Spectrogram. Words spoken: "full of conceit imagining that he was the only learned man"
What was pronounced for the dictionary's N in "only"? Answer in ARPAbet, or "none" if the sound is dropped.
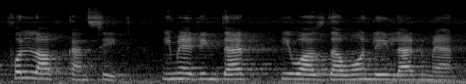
N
